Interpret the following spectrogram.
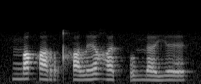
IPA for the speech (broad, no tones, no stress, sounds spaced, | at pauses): ŋ ʌ q a r qʰ ʌ l e ʁ ɛ t͡sʼ u ŋ ɛ j e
